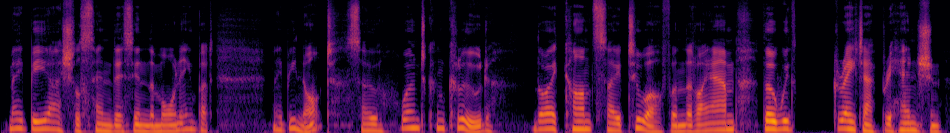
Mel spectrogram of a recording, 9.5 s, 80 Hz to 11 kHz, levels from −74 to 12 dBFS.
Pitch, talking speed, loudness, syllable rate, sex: 125 Hz, 185 wpm, -20 LUFS, 4.1 syllables/s, male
